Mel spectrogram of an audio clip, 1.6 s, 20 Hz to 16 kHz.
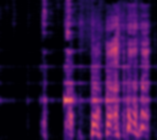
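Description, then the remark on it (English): A bell rings in a quick series of bright, metallic clanging strikes, each blending into a steady ringing tone that lingers underneath. The strikes are fairly loud and come in an uneven rhythm. “we got to ring this bell for that 400K”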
